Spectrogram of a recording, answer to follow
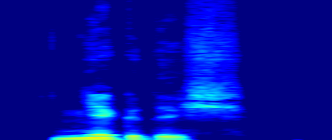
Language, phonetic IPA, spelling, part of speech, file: Polish, [ˈɲɛɡdɨɕ], niegdyś, pronoun, Pl-niegdyś.ogg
